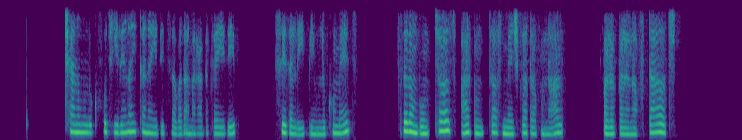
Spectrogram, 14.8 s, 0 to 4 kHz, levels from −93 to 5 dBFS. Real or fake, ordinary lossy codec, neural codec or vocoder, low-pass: fake; AAC, 32 kbps; codec, 16 kHz, 0.4 kbps, LongCat-Audio-Codec; 3.6 kHz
